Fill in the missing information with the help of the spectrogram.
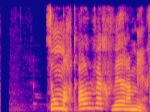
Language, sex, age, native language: Icelandic, female, 7, Icelandic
